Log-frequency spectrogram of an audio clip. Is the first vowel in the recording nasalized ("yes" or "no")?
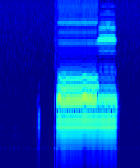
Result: no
